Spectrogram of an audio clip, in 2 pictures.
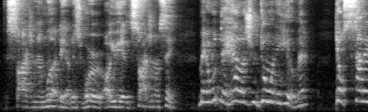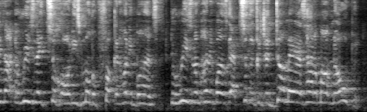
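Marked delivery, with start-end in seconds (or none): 3.0-11.0 retold scolding. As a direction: scold him like a rookie. Sergeant scolding Honey Bun Man.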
